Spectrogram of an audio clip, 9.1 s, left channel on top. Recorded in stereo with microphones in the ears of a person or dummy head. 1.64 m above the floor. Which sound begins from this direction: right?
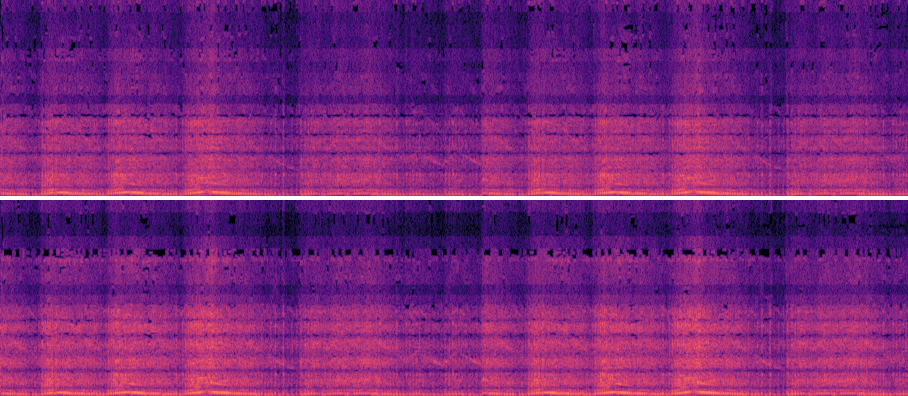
A motorcycle, at 0.0 s.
